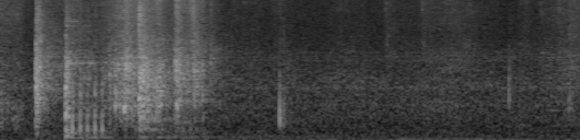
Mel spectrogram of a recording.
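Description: Handling noise from the clear vinyl hose lines being moved, with clothing rustle: a few knocks and rustles in the first second and a half, then a single small click.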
